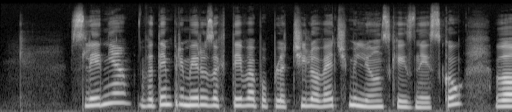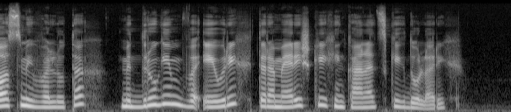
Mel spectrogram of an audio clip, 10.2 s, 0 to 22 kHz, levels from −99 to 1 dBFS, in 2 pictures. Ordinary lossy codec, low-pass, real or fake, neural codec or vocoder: none; 19.8 kHz; real; none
